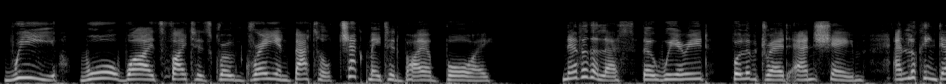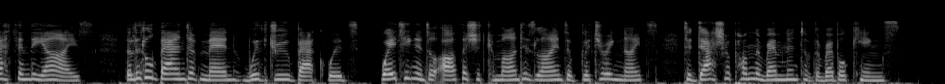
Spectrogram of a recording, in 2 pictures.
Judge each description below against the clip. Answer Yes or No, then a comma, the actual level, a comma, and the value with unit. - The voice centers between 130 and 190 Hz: No, high, 220 Hz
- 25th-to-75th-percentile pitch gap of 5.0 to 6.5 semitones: No, average, 3.4 semitones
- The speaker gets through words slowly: No, average, 165 wpm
